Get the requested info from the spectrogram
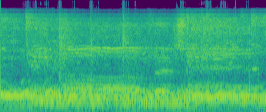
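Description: Ghanaian gospel music: a choir singing held chords, with one voice line wavering in pitch about half a second in.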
